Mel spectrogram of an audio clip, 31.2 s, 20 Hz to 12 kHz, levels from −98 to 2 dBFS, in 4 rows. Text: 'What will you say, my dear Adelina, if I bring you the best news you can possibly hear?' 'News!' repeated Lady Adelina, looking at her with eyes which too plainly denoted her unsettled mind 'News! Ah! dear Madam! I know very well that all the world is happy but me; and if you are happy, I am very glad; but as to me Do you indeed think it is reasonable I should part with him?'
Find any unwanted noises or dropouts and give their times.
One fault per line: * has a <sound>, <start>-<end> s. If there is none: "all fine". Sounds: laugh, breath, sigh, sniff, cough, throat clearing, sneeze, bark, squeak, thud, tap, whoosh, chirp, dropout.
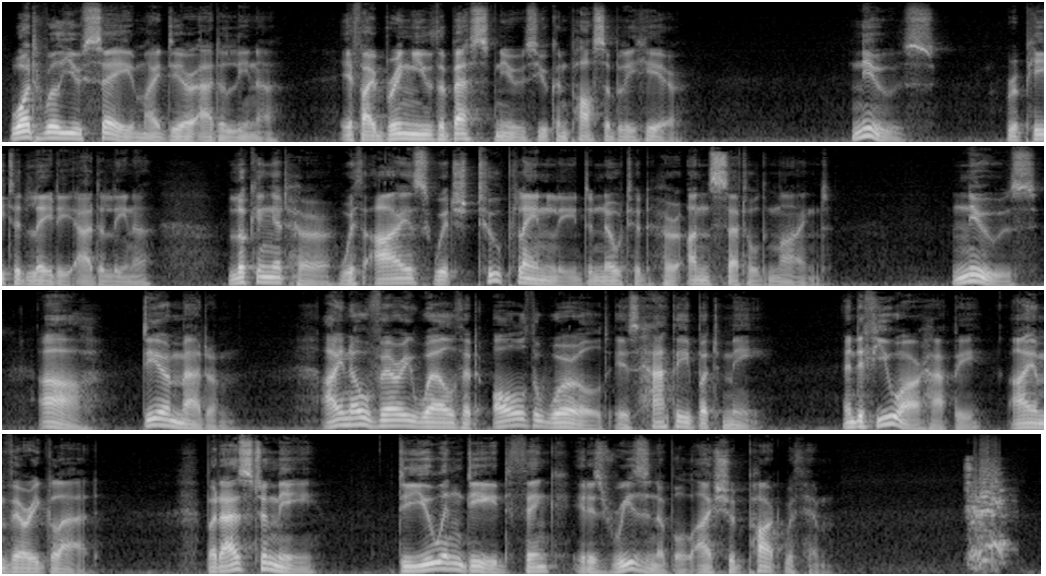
* has a sneeze, 30.6-31.1 s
